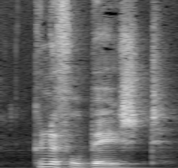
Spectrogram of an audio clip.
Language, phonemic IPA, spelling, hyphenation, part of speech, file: Dutch, /ˈknʏ.fəlˌbeːst/, knuffelbeest, knuf‧fel‧beest, noun, Nl-knuffelbeest.ogg
- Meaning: animal doll, stuffed toy animal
